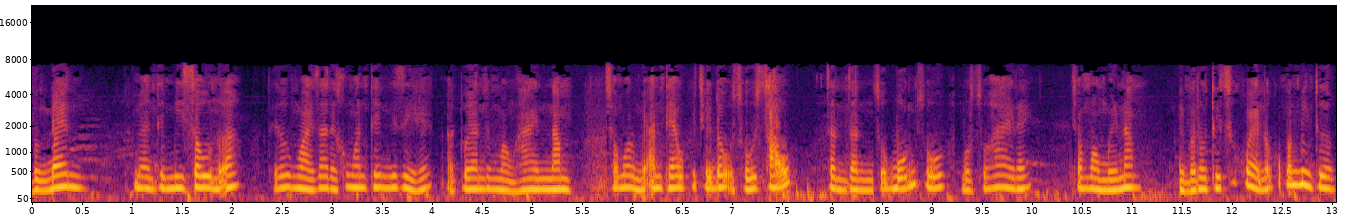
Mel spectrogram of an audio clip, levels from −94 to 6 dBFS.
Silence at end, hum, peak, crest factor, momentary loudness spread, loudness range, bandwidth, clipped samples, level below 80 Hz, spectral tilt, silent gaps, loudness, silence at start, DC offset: 0 s; none; 0 dBFS; 14 dB; 8 LU; 1 LU; 7.4 kHz; under 0.1%; -36 dBFS; -8 dB/octave; none; -14 LUFS; 0 s; under 0.1%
